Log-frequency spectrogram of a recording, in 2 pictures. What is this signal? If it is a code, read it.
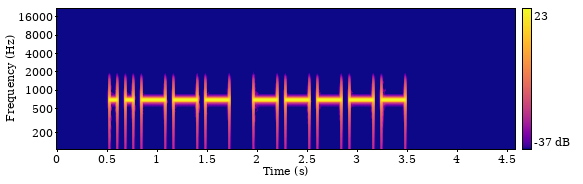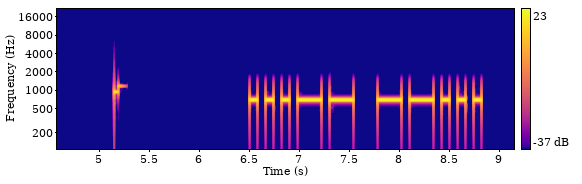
Morse code, heard as a keyed tone, about 15 wpm, 700 Hz. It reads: 20 37
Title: Numbers - 2-Digit 15wpm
